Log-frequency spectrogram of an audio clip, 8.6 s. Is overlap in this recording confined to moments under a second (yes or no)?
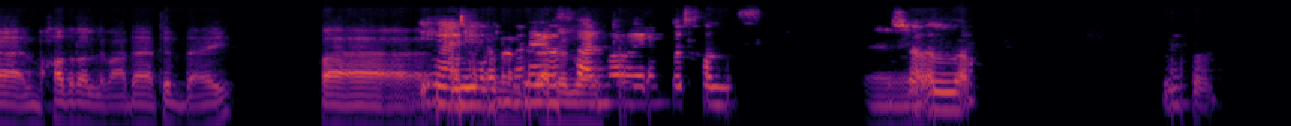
no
